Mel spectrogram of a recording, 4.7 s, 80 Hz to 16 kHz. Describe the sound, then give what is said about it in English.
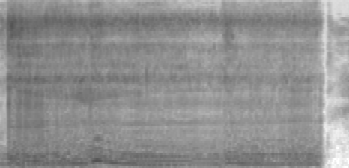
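A voice imitates a race car with no muffler, car number 45 coming around the final bend of the racetrack at the Indy 500: a loud, raspy, buzzing drone held for about four seconds with a slightly wavering low pitch, then cut off abruptly. “No muffler, sounds like a man making fart noises into a microphone.”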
